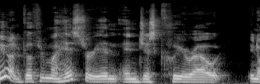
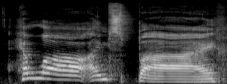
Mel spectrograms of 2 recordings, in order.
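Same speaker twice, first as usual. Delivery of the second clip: put-on vaguely European spy accent, spy drawn out; 4 semitones higher than usual. Showing how an unmasked spy talks in their murder mysteries, vaguely european accent. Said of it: "they then have the accent of the place".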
